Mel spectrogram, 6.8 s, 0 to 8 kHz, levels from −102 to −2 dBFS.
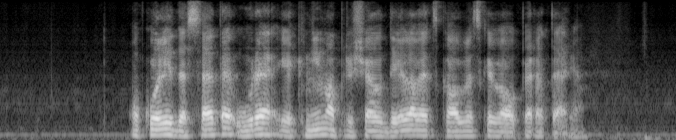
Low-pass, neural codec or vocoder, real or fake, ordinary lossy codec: none; codec, 16 kHz, 4 kbps, FreqCodec, smaller model; fake; none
